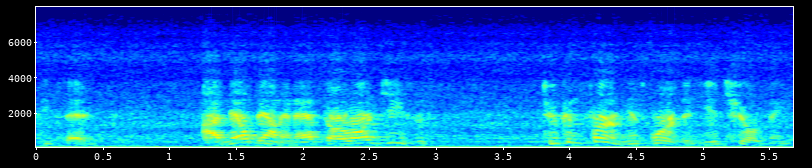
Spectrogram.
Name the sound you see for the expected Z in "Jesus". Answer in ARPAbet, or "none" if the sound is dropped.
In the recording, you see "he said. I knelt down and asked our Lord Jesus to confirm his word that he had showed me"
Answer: Z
